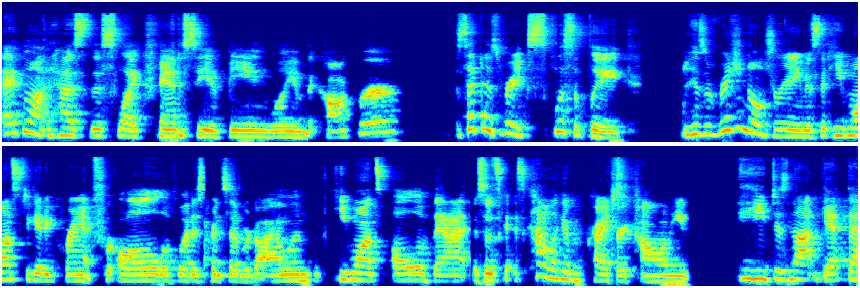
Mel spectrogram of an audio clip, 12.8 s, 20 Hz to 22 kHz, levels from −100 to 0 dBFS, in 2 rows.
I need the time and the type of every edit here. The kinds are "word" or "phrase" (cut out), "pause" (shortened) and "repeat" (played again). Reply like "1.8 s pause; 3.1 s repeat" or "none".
7.9 s word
